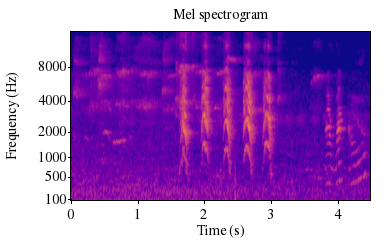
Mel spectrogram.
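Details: Pet parrot that mimics words such as 'katori', meaning bowl; a run of five loud, harsh squawks about every third of a second, then softer rising chirps, over faint background noise.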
